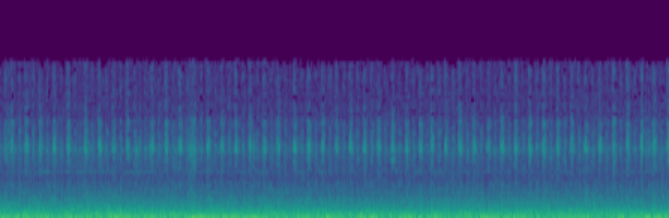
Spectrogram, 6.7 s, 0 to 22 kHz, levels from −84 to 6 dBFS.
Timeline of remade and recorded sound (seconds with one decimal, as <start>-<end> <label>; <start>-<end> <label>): 0.0-6.7 recorded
